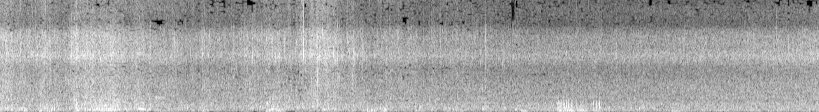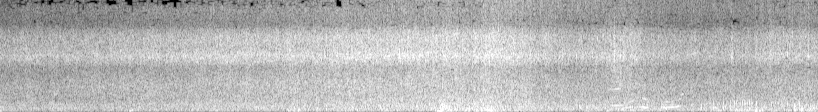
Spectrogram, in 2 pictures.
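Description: A river rushes and splashes over rapids, growing louder.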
